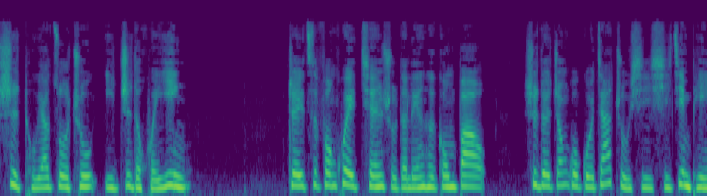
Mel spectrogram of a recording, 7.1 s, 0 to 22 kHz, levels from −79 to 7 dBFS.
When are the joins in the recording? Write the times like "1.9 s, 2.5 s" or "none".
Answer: none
